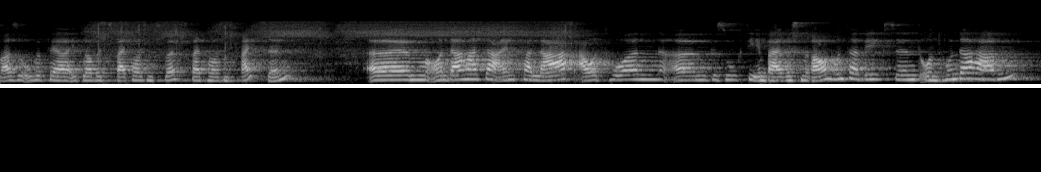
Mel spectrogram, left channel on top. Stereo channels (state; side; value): silent; right; 61 dB below the other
